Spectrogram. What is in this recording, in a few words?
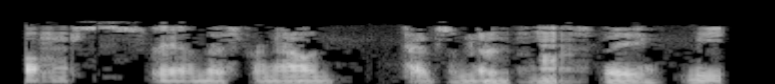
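Police 1 Dispatch, Scanner audio recording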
